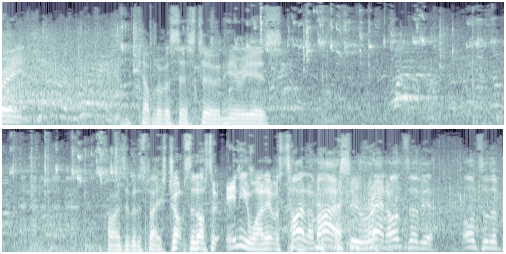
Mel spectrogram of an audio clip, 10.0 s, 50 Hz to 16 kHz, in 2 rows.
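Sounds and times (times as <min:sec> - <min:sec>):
arena crowd noise: 0:00.0 - 0:10.0.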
